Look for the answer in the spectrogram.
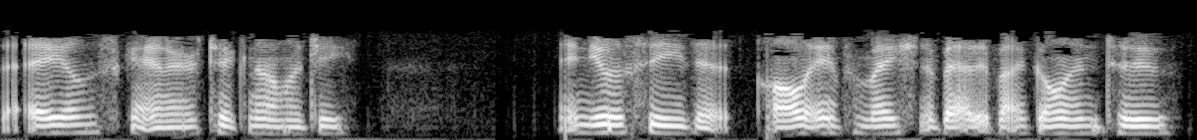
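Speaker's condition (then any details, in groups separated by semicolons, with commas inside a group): Parkinson's disease; tremor in right hand, stiff right fingers; shaky voice, voice getting better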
